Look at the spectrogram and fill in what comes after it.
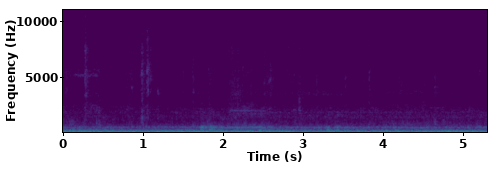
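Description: Passenger train running, heard from inside the carriage: a steady low rumble with a steady hum above it and a few light clicks.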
